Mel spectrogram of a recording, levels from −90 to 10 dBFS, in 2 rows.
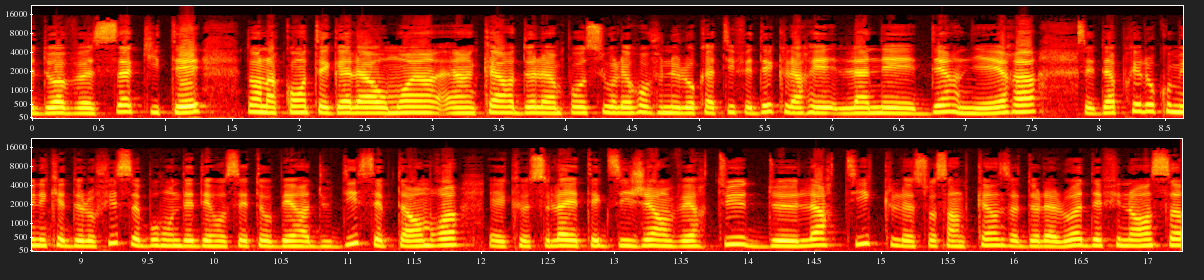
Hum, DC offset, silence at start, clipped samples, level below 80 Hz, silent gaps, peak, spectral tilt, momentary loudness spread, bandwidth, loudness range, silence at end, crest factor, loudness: none; under 0.1%; 0 s; under 0.1%; -54 dBFS; none; 0 dBFS; -4 dB/octave; 7 LU; 15 kHz; 3 LU; 0 s; 12 dB; -12 LUFS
